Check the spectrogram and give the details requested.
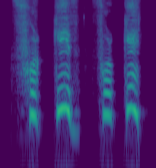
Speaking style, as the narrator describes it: she exclaimed in bewildered tones

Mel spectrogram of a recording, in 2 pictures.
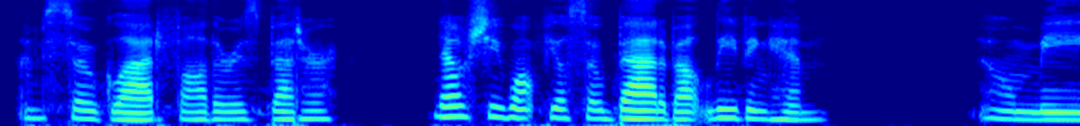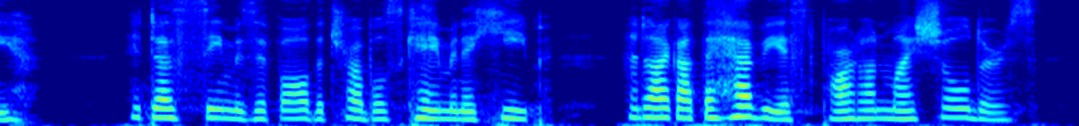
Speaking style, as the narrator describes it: sighed Joe

